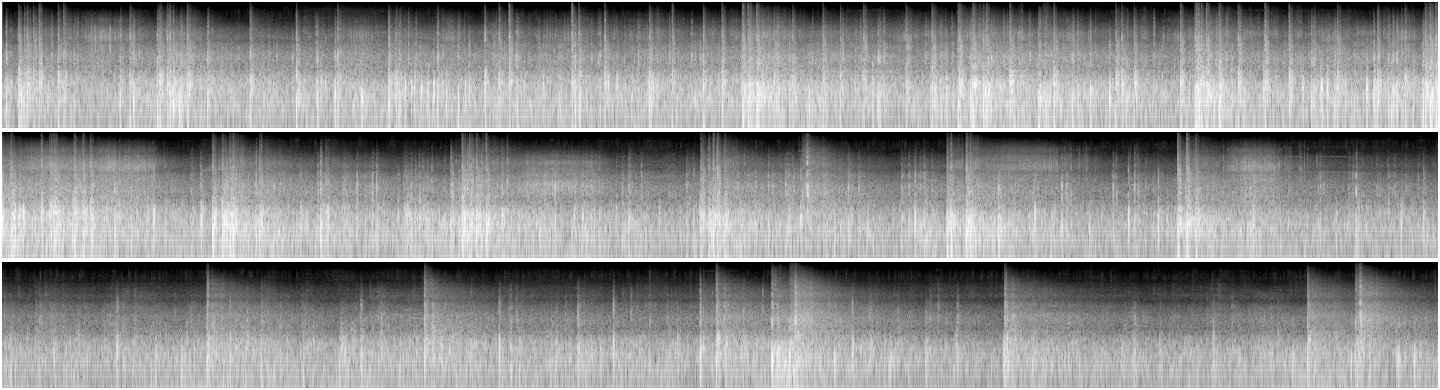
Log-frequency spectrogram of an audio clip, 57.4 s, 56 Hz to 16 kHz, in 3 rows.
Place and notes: Recording from a rooftop in roughly the city center of Krakow. The excerpt starts around 3 minutes before midnight.
AB stereo recording (29cm) made with Sennheiser MKH 8020 on Sound Devices MixPre-6 II.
